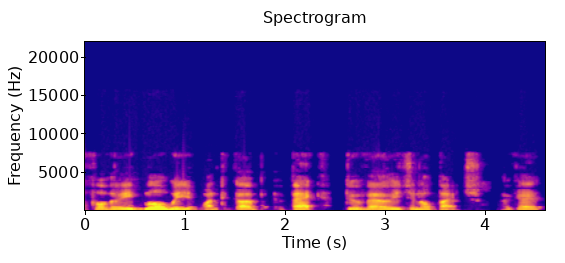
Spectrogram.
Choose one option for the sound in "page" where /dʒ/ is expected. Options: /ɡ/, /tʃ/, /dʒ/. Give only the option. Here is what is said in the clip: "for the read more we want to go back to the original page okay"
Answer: /tʃ/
